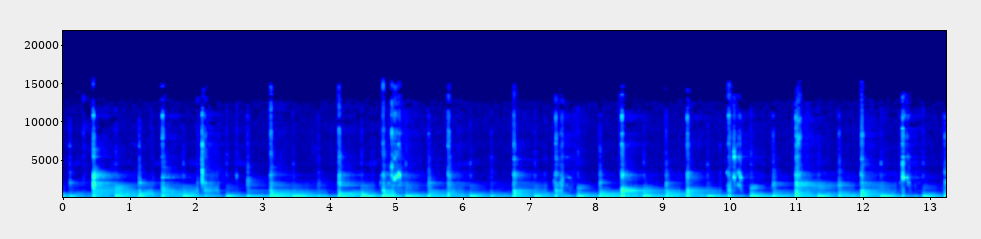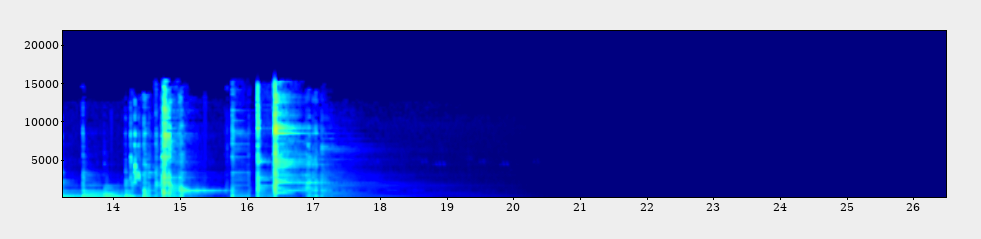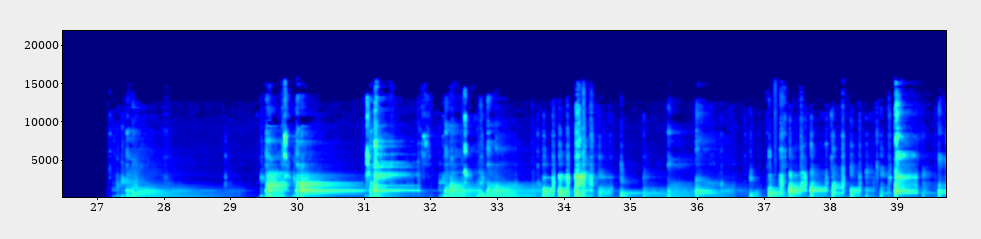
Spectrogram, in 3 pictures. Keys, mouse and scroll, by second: 1.7-3.7 drag, 2.3-6.9 middle drag, 6.1-8.0 right drag, 6.9 g, 9.5 ctrl+z, 12.9 g, 14.2-16.2 drag, 14.8-21.7 middle drag, 20.5-22.4 right drag, 21.3 g, 23.1-24.9 drag, 23.9-25.6 right drag, 24.2 g, 28.7-30.9 drag, 29.3-31.2 right drag, 29.8 g, 32.3-34.2 drag, 33.0 Tab, 33.7-35.8 middle drag, 39.6-39.7 drag.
